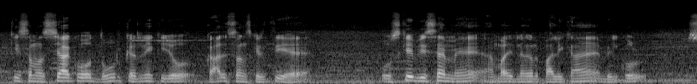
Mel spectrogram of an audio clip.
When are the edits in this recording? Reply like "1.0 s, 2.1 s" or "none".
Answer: none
